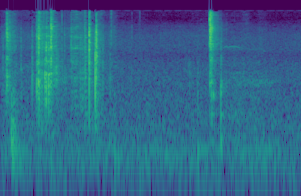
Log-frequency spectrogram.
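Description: A few light clicks and rustles, about four in all, as a metal nail stamping plate still in its blue protective film is handled and turned over in the hands.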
